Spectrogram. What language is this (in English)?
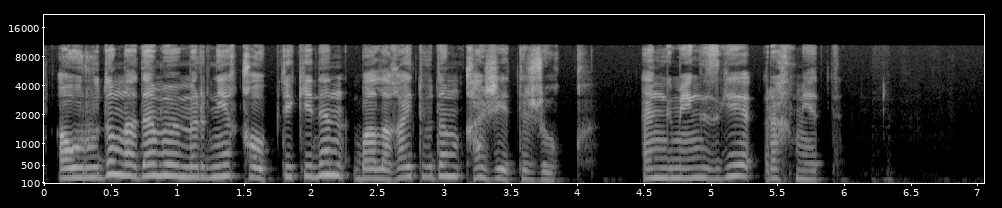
Kazakh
